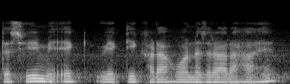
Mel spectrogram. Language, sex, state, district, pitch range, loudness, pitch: Hindi, male, Arunachal Pradesh, Lower Dibang Valley, 115-130 Hz, -18 LUFS, 120 Hz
